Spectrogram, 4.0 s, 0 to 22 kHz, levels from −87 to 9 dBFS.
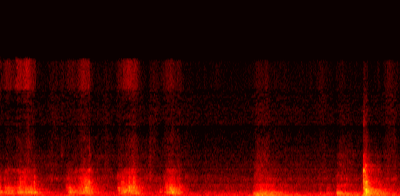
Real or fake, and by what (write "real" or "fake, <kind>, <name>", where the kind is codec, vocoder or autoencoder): fake, autoencoder, DAC-VAE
